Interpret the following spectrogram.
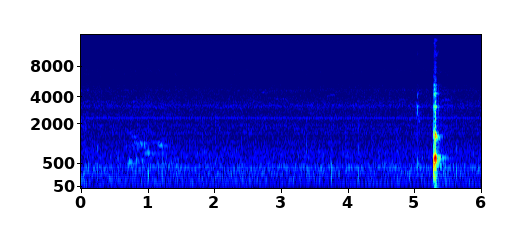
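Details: One sharp, abrupt hiccup against quiet room noise from a baby girl during bottle feeding and burping, after about 4 oz of milk.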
